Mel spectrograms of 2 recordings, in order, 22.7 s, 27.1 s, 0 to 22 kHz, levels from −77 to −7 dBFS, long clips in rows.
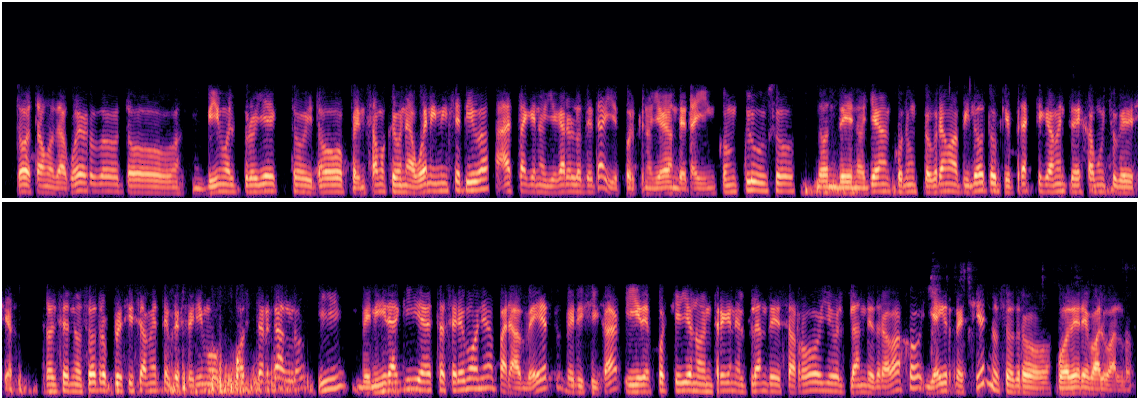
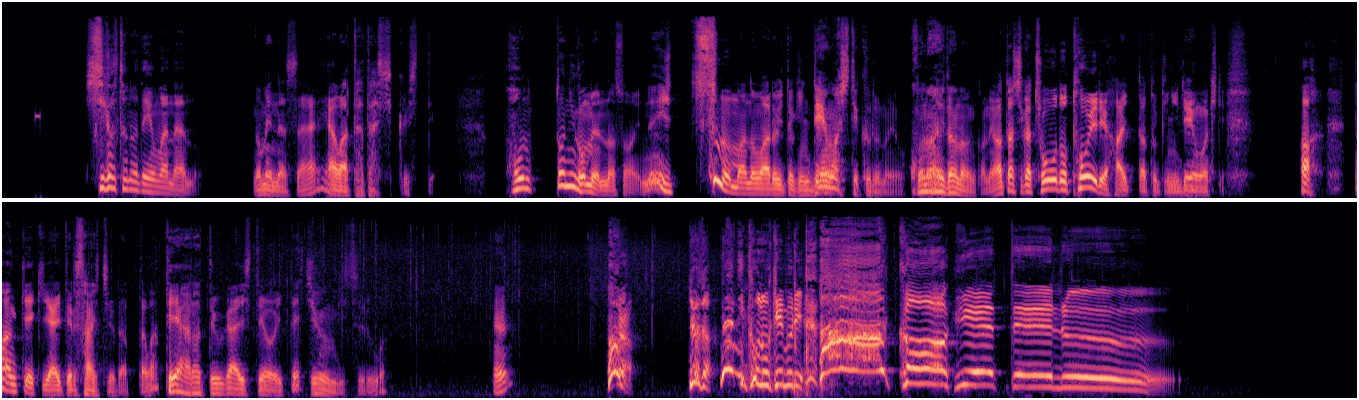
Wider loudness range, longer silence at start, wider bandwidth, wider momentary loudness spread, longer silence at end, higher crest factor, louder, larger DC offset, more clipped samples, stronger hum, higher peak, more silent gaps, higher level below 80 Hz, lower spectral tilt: second, 2 LU vs 11 LU; second, 0.15 s vs 0.35 s; second, 5.6 kHz vs 16.5 kHz; second, 5 LU vs 16 LU; second, 0.05 s vs 1.85 s; about the same, 18 dB vs 20 dB; first, -19 LUFS vs -23 LUFS; neither; neither; neither; first, 0 dBFS vs -4 dBFS; neither; about the same, -58 dBFS vs -58 dBFS; first, -5.5 dB/octave vs -4 dB/octave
